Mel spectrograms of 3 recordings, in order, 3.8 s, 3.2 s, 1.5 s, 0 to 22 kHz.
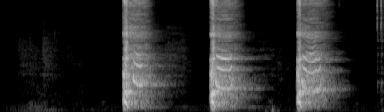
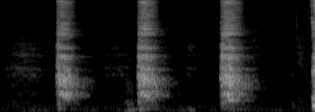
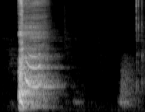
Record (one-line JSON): {"three_cough_length": "3.8 s", "three_cough_amplitude": 27065, "three_cough_signal_mean_std_ratio": 0.35, "exhalation_length": "3.2 s", "exhalation_amplitude": 3553, "exhalation_signal_mean_std_ratio": 0.36, "cough_length": "1.5 s", "cough_amplitude": 23934, "cough_signal_mean_std_ratio": 0.33, "survey_phase": "beta (2021-08-13 to 2022-03-07)", "age": "45-64", "gender": "Female", "wearing_mask": "No", "symptom_none": true, "smoker_status": "Never smoked", "recruitment_source": "REACT", "submission_delay": "1 day", "covid_test_result": "Negative", "covid_test_method": "RT-qPCR", "influenza_a_test_result": "Unknown/Void", "influenza_b_test_result": "Unknown/Void"}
